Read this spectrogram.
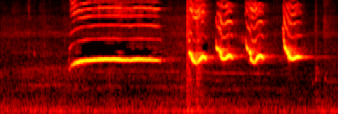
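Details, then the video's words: Ngeplong song of the orange-headed thrush with rain in the background: a drawn-out, flat, clear whistle lasting under a second, then four short, loud, swooping chirps in quick succession. "Terapi ANIS MERAH Ngeplong"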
